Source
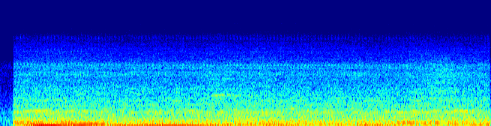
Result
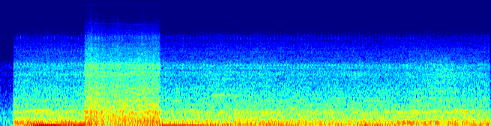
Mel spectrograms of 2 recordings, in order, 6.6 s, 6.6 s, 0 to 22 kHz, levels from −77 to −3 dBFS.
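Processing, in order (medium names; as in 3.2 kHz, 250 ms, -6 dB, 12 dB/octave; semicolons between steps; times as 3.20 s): 1.12–2.12 s: spectral peaks clipped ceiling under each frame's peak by 18 dB; trim +2.5 dB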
